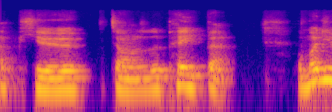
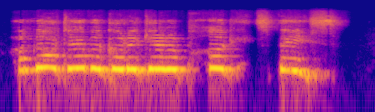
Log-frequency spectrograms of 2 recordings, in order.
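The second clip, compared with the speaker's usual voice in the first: ridiculous voice, very high and loud; 7 dB louder than usual. Showing how to read your worries to yourself in a ridiculous voice. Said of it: "in a ridiculous voice, an absurd voice".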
